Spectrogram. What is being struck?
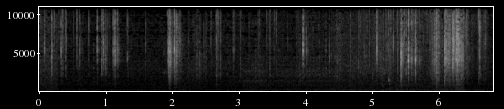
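Bar of soap.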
